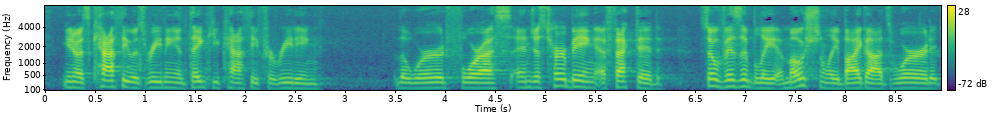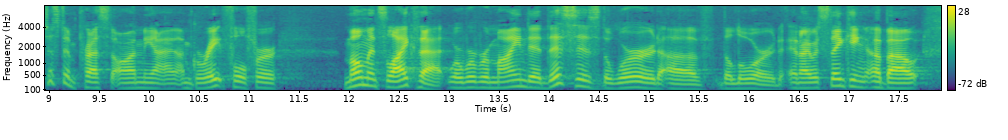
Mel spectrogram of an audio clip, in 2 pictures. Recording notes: Message Preached at Valley Creek Church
